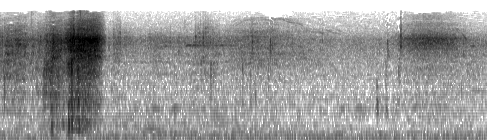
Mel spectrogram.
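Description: Baby long-tailed macaque giving one short, loud cry about half a second in.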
